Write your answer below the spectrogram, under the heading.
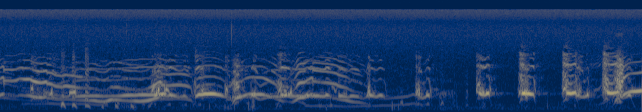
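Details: At a park, a Siberian Husky howls in long, wavering, sliding tones that rise and fall, woven with basset hounds' deeper bays in a loose chorus. Toward the end the howls break into short, repeated baying bursts.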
